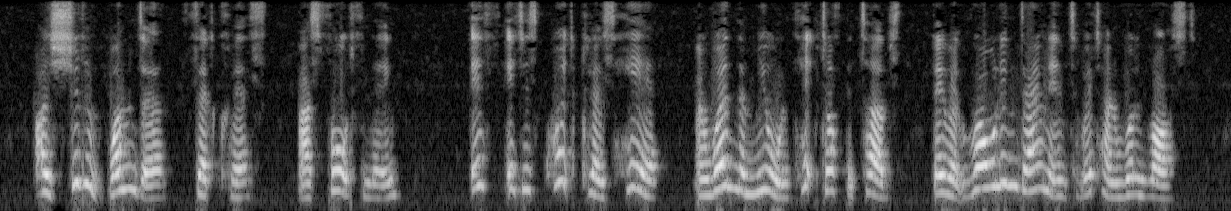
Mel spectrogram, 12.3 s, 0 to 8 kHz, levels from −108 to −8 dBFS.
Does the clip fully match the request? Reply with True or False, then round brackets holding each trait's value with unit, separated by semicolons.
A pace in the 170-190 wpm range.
False (145 wpm)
